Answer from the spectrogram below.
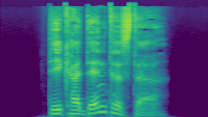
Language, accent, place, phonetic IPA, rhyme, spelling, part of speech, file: German, Germany, Berlin, [dekaˈdɛntəstɐ], -ɛntəstɐ, dekadentester, adjective, De-dekadentester.ogg
- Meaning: inflection of dekadent: 1. strong/mixed nominative masculine singular superlative degree 2. strong genitive/dative feminine singular superlative degree 3. strong genitive plural superlative degree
